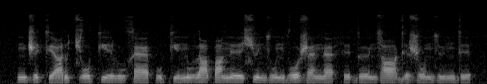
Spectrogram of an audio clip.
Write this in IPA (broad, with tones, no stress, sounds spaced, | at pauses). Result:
n d͡ʒ e˥˨ kʲ ɑː˧˥ ɾ ɯ˧ t͡ɕ oː˧˥ kʲ eː˧ l u˧ x æː˧ p u˧ kʲ e˧˥ n u˧˥ l ɑ˧˥ p ɑ˧˥ n eː˧˥ ɕ y˥˨ n z u˥˨ n d oː˥˨ ʐ æ˥˨ n æ˥˨ h e˧˥ ɡ øː˧ n z ɑː˥˨ ɡ e˧˥ ʐ o˧ n z y˧˥ ŋ ɡ e˧˥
